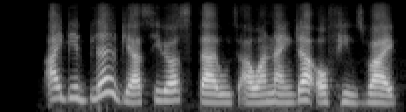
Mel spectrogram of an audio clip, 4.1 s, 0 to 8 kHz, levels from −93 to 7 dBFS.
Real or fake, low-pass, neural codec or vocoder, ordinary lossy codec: fake; 7.2 kHz; codec, 16 kHz, 0.3 kbps, FocalCodec; none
